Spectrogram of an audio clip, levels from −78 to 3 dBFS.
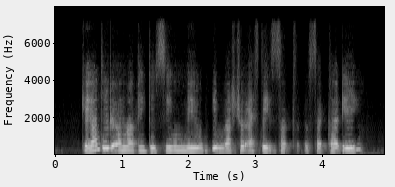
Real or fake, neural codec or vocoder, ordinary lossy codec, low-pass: fake; codec, 16 kHz, 0.5 kbps, FreqCodec, smaller model; none; 7.2 kHz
